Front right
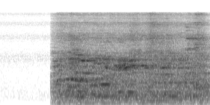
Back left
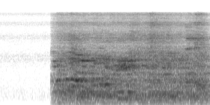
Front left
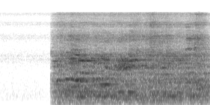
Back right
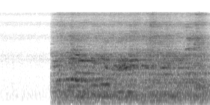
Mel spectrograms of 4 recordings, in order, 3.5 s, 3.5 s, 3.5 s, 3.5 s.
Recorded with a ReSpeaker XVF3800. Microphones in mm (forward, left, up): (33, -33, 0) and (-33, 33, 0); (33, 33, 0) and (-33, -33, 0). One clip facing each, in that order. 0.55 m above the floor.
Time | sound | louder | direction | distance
0.8 | a sneeze | back left 2 dB, back right 1 dB | 50° right | 1.2 m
